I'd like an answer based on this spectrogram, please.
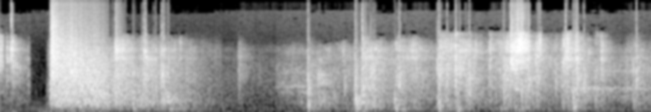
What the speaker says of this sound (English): There wasn't any reason for gunplay, Neil.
